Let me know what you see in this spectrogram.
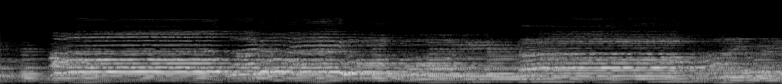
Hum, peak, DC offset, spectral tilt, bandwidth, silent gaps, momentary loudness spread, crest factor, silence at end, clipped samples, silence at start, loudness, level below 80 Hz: none; -6 dBFS; under 0.1%; -6 dB/octave; 9.2 kHz; none; 7 LU; 14 dB; 0 s; under 0.1%; 0 s; -21 LUFS; -78 dBFS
